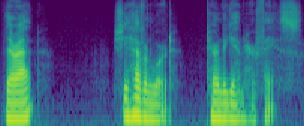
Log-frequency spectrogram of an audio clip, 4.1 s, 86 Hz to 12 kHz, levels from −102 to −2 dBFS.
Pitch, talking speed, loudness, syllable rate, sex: 110 Hz, 105 wpm, -21 LUFS, 4.4 syllables/s, male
